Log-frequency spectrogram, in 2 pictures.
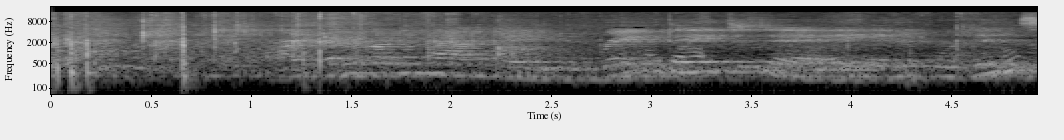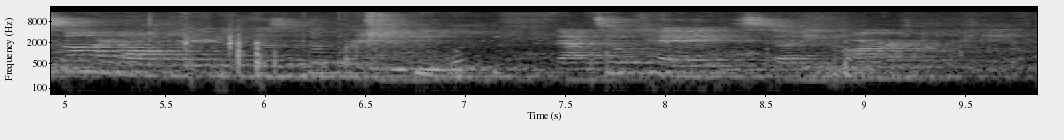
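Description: A woman speaks calmly through a microphone and loudspeaker in an echoing hall.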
